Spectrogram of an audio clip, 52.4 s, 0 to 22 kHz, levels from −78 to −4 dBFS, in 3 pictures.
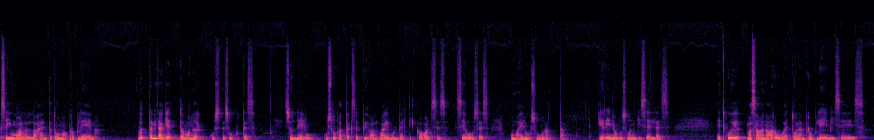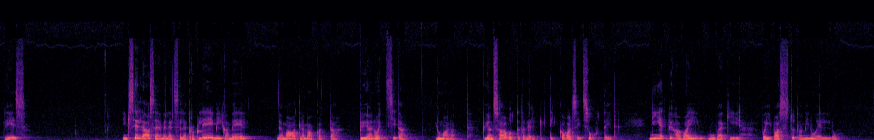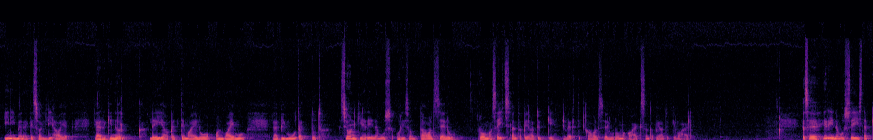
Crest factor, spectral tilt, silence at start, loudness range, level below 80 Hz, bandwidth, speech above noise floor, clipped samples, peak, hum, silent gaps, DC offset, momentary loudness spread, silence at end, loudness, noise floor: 22 dB; -6 dB/octave; 0 s; 7 LU; -64 dBFS; 19 kHz; 28 dB; under 0.1%; -8 dBFS; none; none; under 0.1%; 15 LU; 0 s; -30 LUFS; -57 dBFS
